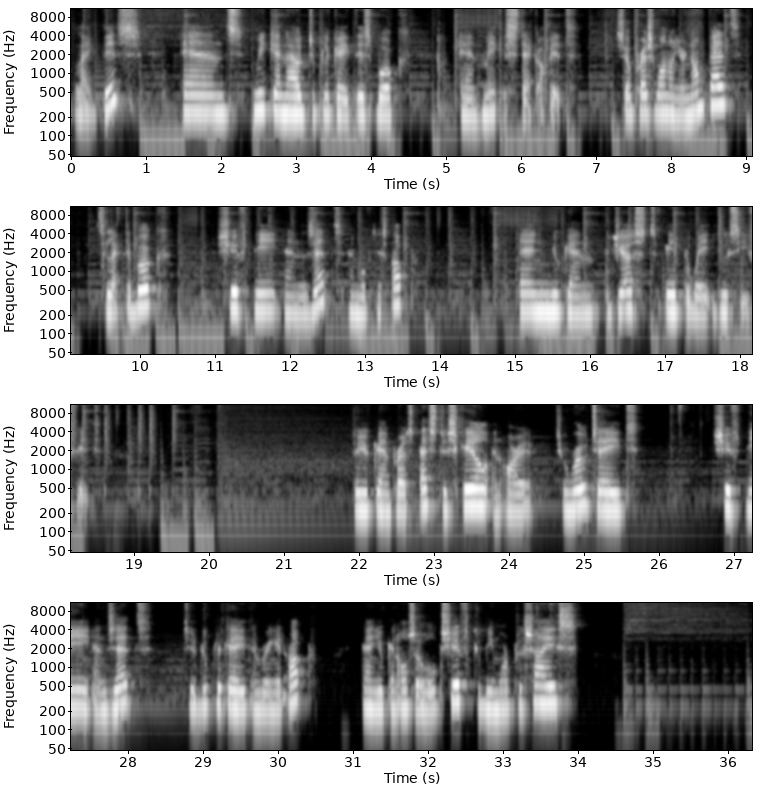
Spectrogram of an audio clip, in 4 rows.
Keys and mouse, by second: 7.8 KP_1, 9.3 click, 11.3 shift+d, 16.0-16.7 shift+middle drag, 18.4 s, 19.9 r, 27.0 shift+d, 34.3 s.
